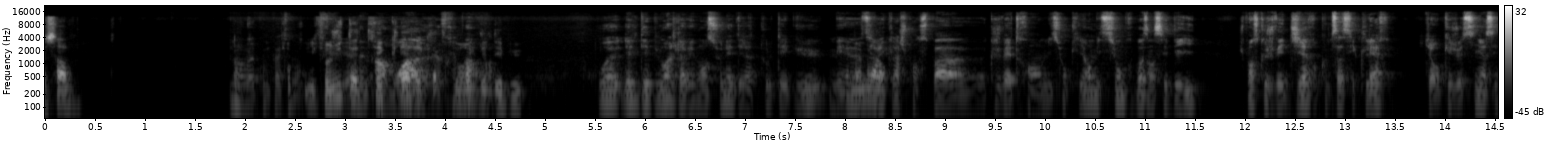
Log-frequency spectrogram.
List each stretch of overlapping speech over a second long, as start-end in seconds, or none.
1.9-4.6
